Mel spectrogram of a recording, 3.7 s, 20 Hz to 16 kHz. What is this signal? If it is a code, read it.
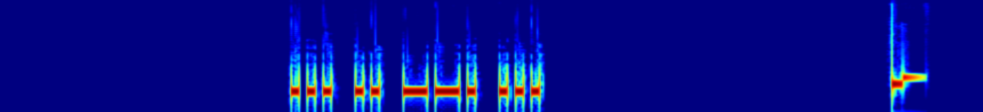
Morse code, heard as a keyed tone, about 40 wpm, 700 Hz. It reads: SIGS
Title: Abbreviations 40wpm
